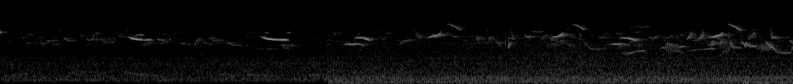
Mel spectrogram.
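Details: Blyth's reed warbler singing at Far Ings Nature Reserve, UK, on 11 June 2020, high varied whistles and slurred notes, spaced then quickening, over steady hiss; a mimic of Redstart, Chiffchaff, Greenfinch, Chaffinch, Bee-eater and Quail.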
